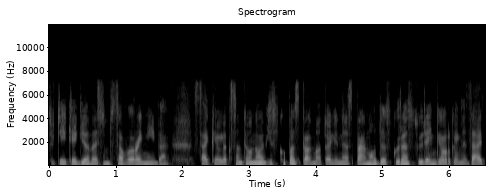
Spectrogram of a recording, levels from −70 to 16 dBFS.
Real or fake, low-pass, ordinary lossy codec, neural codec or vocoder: fake; 7.2 kHz; Opus, 64 kbps; codec, 16 kHz, 1 kbps, X-Codec, HuBERT features, trained on general audio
